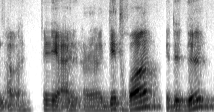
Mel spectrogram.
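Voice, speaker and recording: A man speaks at a very slow pace with a medium pitch and lively intonation. Audible room echo surrounds his voice. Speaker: cardiologist, electrophysiologist. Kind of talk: lecture. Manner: halting, many fillers.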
